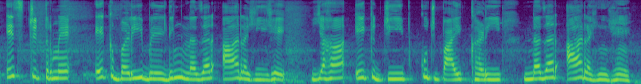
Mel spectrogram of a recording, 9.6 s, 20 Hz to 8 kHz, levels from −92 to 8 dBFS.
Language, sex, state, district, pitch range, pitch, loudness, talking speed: Hindi, female, Madhya Pradesh, Bhopal, 195-245 Hz, 215 Hz, -13 LUFS, 125 wpm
